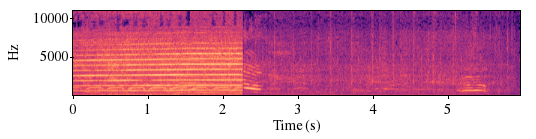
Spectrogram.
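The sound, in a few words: ambulance siren during parade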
